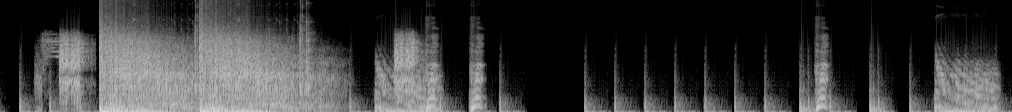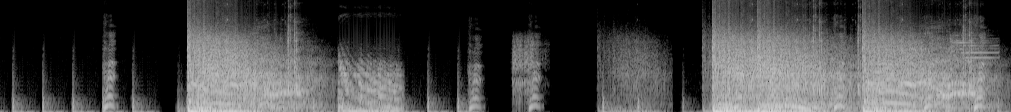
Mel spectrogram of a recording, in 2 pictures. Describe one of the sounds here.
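A shotgun fires loud booming blasts that echo.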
